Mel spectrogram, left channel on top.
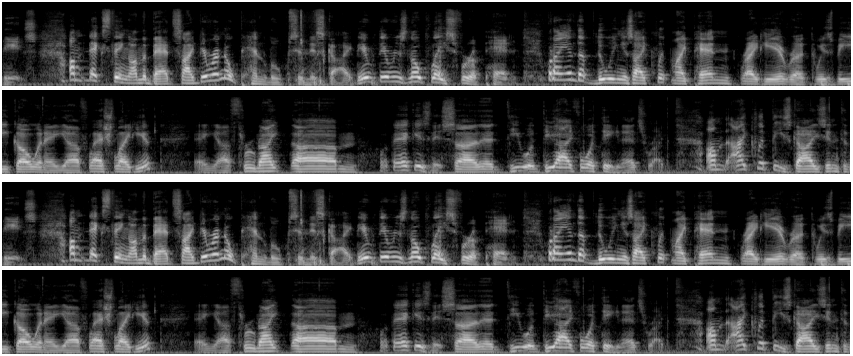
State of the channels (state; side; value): identical; both; correlation 1.00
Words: is. Next thing on the bad side, there are no pen loops in this guy. There is no place for a pen. What I end up doing is I clip my pen right here, a TWSBI Eco, and a flashlight here, a Through Night, what the heck is this? TI-4T, that's right. I clip these guys into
